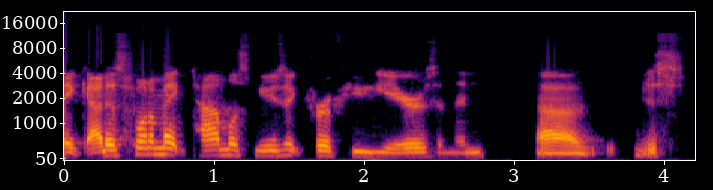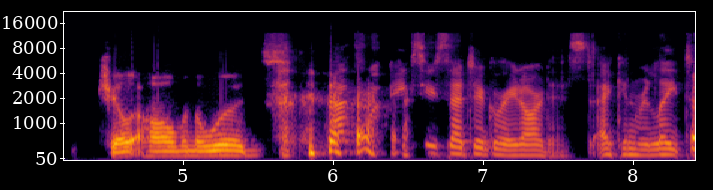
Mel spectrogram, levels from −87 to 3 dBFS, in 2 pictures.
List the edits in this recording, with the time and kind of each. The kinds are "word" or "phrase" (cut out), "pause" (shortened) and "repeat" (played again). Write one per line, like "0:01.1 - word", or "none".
0:03.0 - pause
